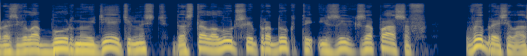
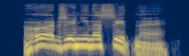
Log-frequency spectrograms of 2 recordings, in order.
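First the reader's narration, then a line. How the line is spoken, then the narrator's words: Snorting. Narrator (Russian): хмыкнул Харан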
